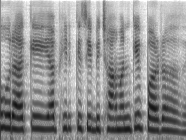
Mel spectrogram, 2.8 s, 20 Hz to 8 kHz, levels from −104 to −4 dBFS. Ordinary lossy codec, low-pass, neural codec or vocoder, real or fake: none; none; codec, 16 kHz, about 1 kbps, DyCAST, with the encoder's durations; fake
